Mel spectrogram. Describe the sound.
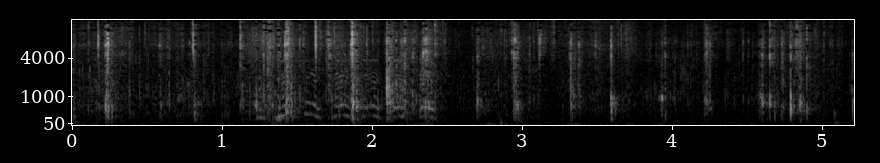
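Hooves of a horse walking with a rider on its back, many uneven clip-clop footfalls with rustling and creaking, while a rider's voice speaks briefly over them.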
